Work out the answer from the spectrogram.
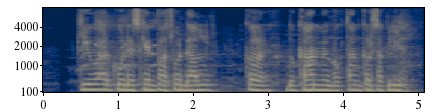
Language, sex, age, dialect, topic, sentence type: Magahi, male, 18-24, Western, banking, question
